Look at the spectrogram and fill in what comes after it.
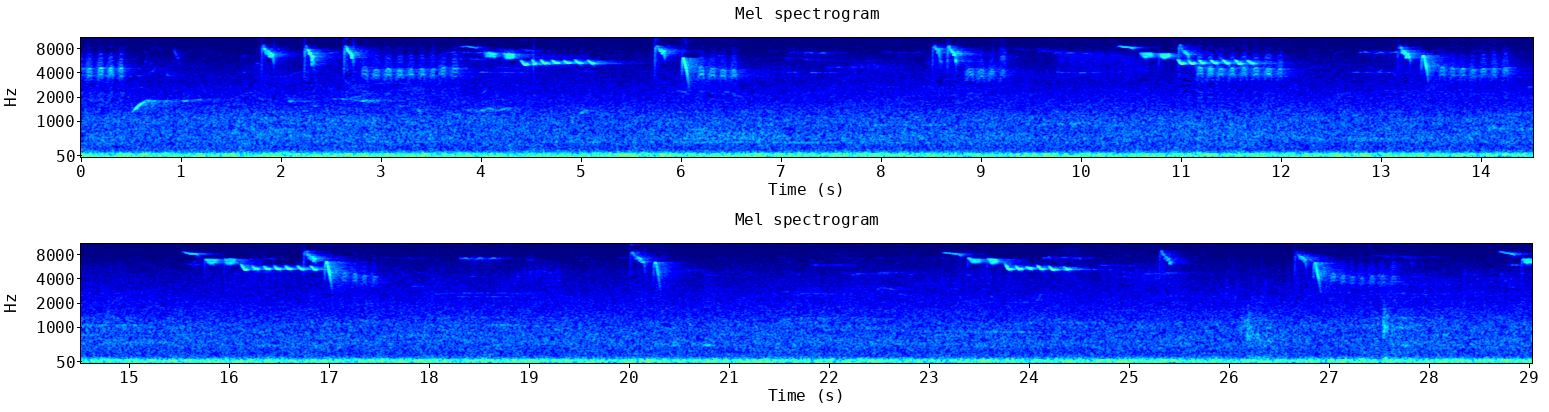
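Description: Birdsong: a high phrase repeats every few seconds, a quick downward-sweeping whistle followed by a short run of stepped notes, over a steady low rumble.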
